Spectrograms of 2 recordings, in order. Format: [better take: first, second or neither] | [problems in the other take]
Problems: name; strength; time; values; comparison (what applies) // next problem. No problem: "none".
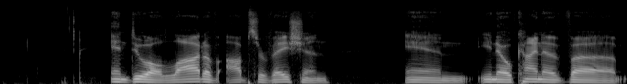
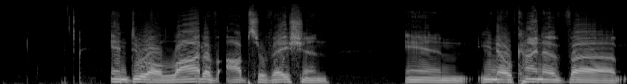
first | distortion; heavy; 16% of the sound clipped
